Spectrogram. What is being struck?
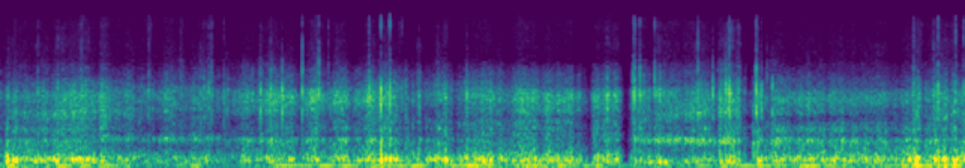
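Textured silicone microphone cover.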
